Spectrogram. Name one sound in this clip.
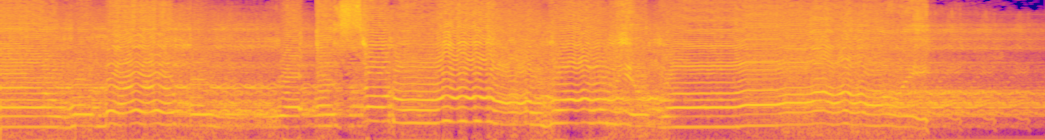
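A man chants loudly and melodiously into a microphone, heard through loudspeakers with a long echo that fades away.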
